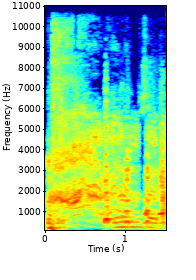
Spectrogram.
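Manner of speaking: a big laughing yes; laughing agreement. Real, not acted.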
